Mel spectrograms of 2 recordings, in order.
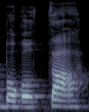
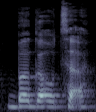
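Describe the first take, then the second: First: The last syllable is stressed. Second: The last syllable is not stressed. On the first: The speaker calls it right. "with an accent mark over the A at the end" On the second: The speaker calls it wrong. "This is not Bogota"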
